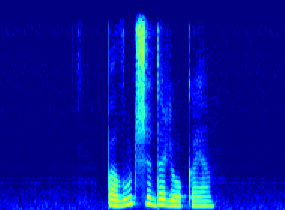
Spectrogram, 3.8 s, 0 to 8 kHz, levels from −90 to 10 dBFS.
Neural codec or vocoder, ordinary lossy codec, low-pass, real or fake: codec, 24 kHz, 1.2 kbps, DualCodec; none; 7.2 kHz; fake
